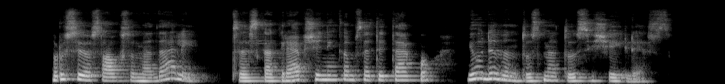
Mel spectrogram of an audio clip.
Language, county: Lithuanian, Vilnius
